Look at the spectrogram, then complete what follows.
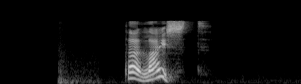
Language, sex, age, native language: Icelandic, female, 50-59, Icelandic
